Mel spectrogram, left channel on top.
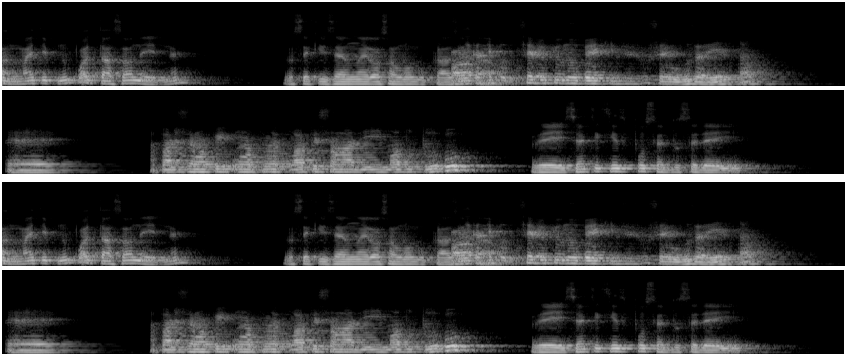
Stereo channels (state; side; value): identical; both; correlation 1.00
